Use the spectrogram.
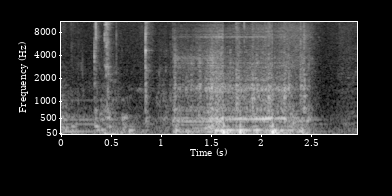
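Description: Domestic sewing machine running a line of stitching at stitch length 3 around the edge of a fabric pouch with a front side pocket, a steady mechanical whir with a short burst of rapid needle thumps.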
